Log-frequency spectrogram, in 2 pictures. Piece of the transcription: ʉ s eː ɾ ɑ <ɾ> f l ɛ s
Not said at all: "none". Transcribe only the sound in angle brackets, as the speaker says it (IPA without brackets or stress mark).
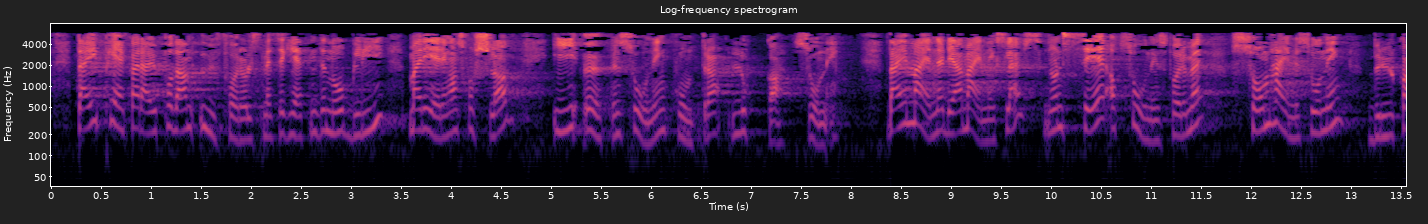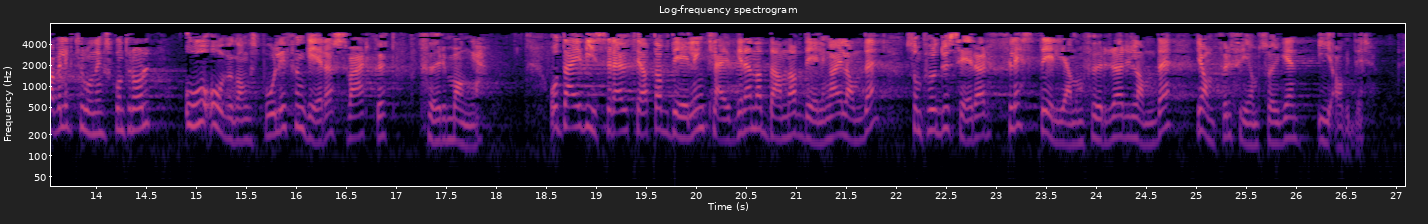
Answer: ɾ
